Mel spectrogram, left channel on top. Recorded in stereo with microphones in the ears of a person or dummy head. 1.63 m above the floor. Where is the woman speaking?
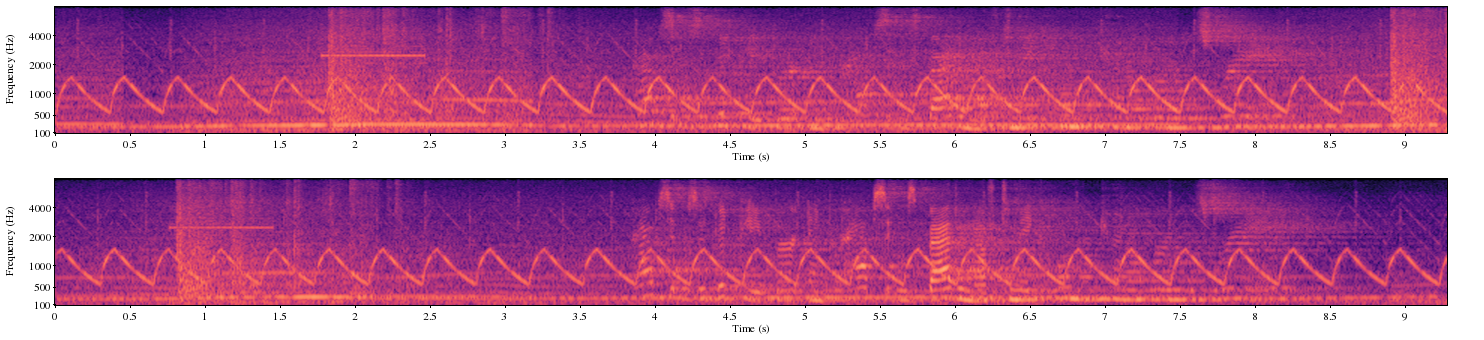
35° right (ahead or behind), 1.9 m; by 8.2 s 5° right (ahead or behind), 1.9 m.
